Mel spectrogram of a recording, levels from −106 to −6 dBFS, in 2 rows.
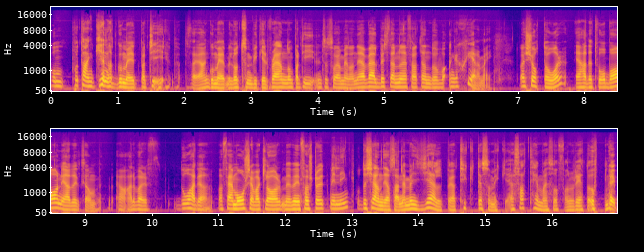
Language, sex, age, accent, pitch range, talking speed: Swedish, female, 40-59, native, 135-185 Hz, 280 wpm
